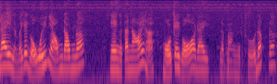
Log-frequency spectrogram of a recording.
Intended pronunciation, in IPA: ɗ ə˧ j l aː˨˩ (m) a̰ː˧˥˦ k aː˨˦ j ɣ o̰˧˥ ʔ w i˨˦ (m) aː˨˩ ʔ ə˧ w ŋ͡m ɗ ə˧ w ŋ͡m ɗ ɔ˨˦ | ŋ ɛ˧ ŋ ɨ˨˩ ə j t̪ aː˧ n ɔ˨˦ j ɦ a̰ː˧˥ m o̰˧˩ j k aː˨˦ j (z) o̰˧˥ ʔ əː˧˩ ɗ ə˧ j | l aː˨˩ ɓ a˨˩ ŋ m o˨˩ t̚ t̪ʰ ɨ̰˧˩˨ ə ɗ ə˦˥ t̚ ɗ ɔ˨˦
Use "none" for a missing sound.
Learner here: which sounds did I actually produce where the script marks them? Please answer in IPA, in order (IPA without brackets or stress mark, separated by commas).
m, ɲ, ɣ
